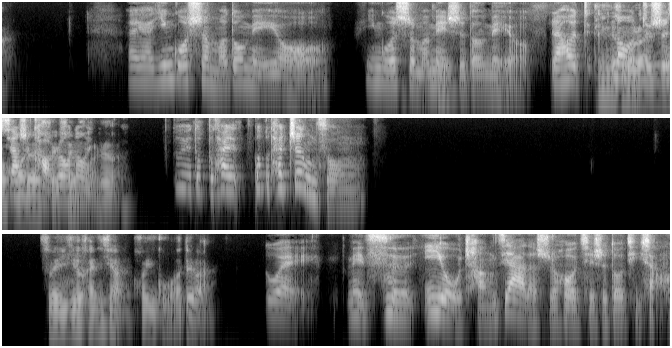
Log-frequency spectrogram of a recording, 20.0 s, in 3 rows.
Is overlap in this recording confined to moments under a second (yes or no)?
no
